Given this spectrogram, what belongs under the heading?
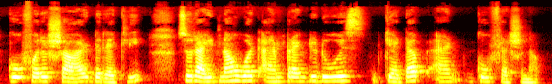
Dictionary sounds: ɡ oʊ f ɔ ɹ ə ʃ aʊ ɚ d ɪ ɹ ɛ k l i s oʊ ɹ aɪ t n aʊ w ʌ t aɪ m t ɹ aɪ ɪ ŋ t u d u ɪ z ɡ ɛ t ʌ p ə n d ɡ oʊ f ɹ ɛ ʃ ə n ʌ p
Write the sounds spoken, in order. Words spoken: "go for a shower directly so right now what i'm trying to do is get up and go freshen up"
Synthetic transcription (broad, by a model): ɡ oʊ f ɔ ɹ ə ʃ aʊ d d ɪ ɹ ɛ k l i s oʊ ɹ aɪ t n aʊ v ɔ t aɪ m t ɹ aɪ ɪ ŋ t u d u ɪ z ɡ ɛ t ʌ p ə n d ɡ oʊ f ɹ ɛ ʃ ə n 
